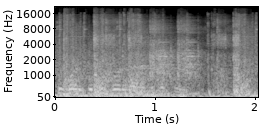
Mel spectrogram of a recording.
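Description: Rapid bursts of gunfire in PUBG on the Sanhok map, dense and loud throughout, with a player's voice talking over the shots.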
